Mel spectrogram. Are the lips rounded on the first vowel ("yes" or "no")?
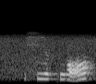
no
